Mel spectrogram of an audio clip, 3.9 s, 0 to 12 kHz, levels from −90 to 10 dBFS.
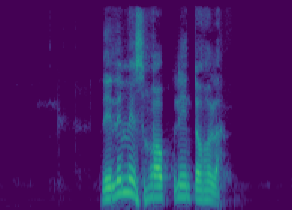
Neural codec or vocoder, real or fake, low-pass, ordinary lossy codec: autoencoder, 48 kHz, 32 numbers a frame, DAC-VAE, trained on Japanese speech; fake; 10.8 kHz; MP3, 64 kbps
